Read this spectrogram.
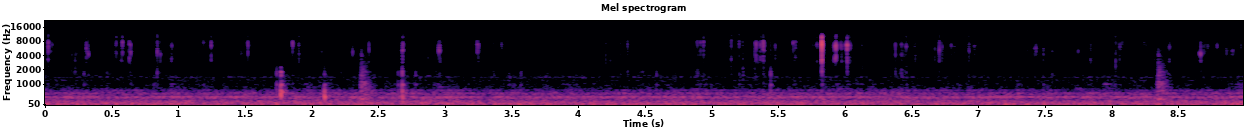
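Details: A pet sugar glider chewing, crushing its food with its back teeth: soft, irregular crunches and small clicks over a steady low hum.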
